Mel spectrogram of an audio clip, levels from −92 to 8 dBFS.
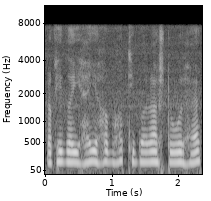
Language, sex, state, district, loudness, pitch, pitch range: Hindi, male, Himachal Pradesh, Shimla, -14 LUFS, 160 Hz, 155-165 Hz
